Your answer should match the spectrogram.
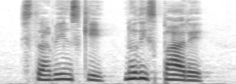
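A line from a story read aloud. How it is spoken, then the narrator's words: Low voice. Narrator (Spanish): dijo en voz baja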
